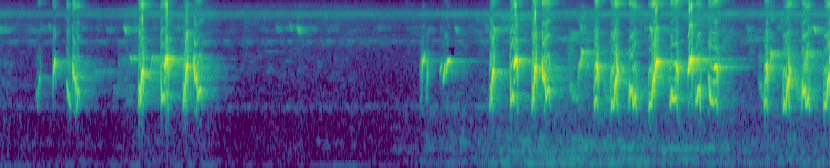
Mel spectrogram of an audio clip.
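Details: Bulbul kept as a decoy bird, singing varied songs: a short warbled phrase, a pause, then a long run of bright, rapidly alternating chirps and slurred whistles, with a low background hum during the second phrase.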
